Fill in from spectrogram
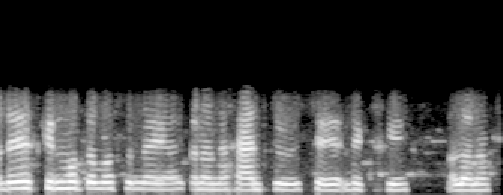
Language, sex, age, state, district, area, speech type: Telugu, female, 18-30, Telangana, Vikarabad, rural, conversation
